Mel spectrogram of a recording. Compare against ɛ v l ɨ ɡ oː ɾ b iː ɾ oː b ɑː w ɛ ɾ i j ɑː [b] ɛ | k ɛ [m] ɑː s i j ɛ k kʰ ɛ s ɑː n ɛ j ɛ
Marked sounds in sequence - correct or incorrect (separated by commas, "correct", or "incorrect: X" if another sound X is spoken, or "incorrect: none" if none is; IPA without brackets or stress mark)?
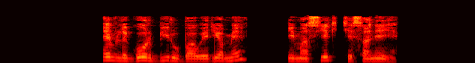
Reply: incorrect: m, correct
